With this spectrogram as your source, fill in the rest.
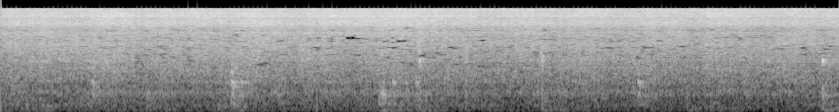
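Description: Tomato sizzles in a pan of oil while being stirred for sabudana upma, a steady frying hiss broken by soft scraping strokes of a spoon at an even pace.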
